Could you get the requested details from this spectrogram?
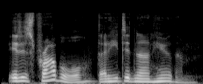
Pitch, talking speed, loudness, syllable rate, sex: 130 Hz, 265 wpm, -18 LUFS, 6.0 syllables/s, male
